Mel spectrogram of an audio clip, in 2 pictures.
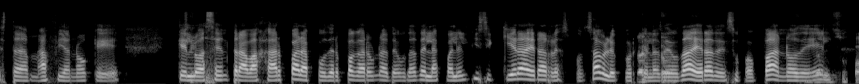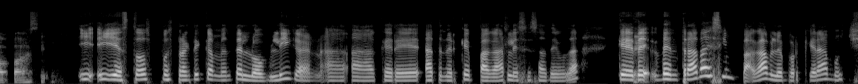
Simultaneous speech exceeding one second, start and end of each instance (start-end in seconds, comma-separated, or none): none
